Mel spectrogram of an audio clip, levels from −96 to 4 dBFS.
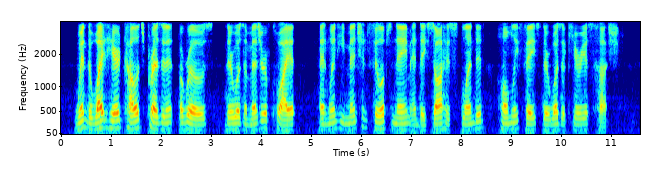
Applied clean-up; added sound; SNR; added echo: none; none; none; none.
